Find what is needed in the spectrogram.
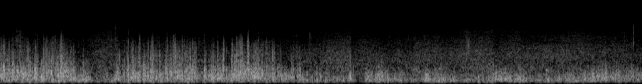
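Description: Gusty wind buffeting the microphone, a rough rumbling rush that rises and falls, with brief lulls about a second in and again past the middle.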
